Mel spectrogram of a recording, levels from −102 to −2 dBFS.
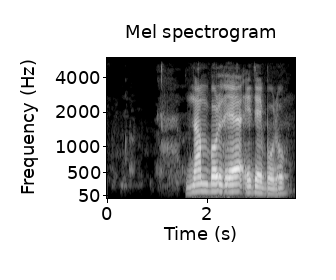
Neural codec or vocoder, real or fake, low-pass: vocoder, 22.05 kHz, 80 mel bands, Vocos; fake; 5.4 kHz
